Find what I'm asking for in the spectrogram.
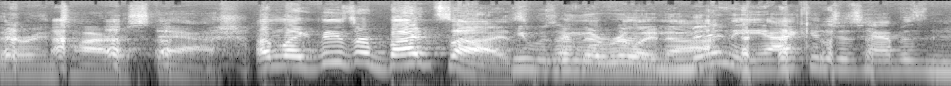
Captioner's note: laugh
